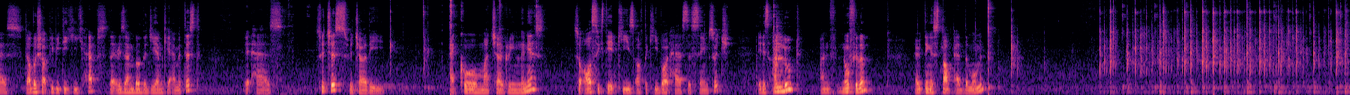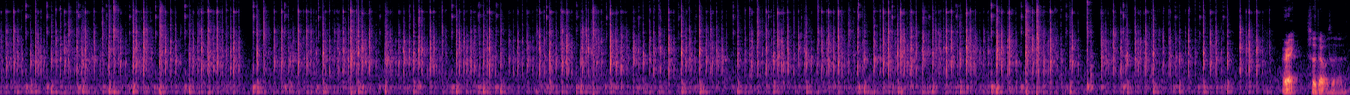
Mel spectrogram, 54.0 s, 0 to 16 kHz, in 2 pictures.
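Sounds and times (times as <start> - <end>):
mechanical keyboard typing: 22.0 - 52.5.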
